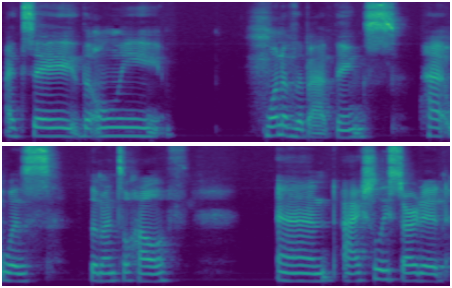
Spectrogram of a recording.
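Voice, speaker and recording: Here the same young Mexican student talks slowly in a level tone at medium pitch. It's an oral history interview on campus, and she reflects earnestly, pausing and hesitating frequently.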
